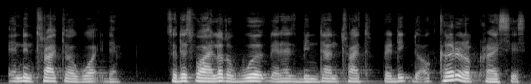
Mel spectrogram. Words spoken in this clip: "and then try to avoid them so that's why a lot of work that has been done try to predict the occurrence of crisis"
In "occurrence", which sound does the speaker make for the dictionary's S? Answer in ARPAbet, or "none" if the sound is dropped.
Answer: none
